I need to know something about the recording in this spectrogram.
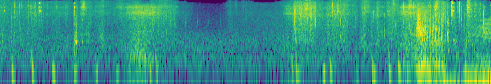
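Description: Horse hooves thud on soft grass in an uneven walking rhythm.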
